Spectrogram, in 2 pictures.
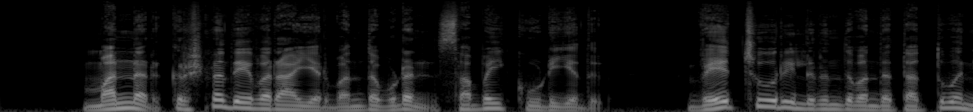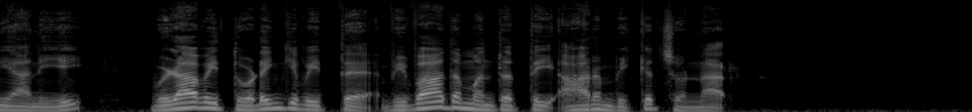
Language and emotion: Tamil, neutral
